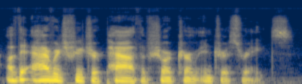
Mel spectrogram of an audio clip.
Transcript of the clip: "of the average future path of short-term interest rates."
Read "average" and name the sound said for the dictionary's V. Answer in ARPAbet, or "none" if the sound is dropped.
V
